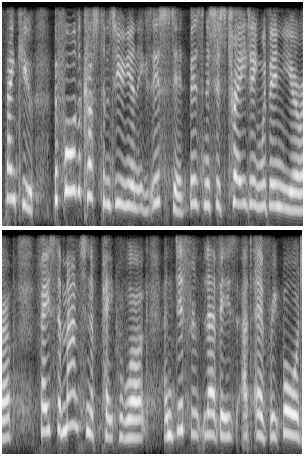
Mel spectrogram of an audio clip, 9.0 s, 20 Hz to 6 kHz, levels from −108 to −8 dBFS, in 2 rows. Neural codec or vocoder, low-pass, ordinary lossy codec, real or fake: codec, 16 kHz in and 24 kHz out, 0.9 kbps, LongCat-Audio-Codec, four codebook decoder; 5.4 kHz; none; fake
